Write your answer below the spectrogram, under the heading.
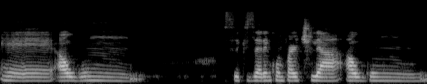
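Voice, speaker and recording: A woman speaks at a fairly low pitch. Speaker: oral and maxillofacial surgeon teaching doctors. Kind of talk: lecture.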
